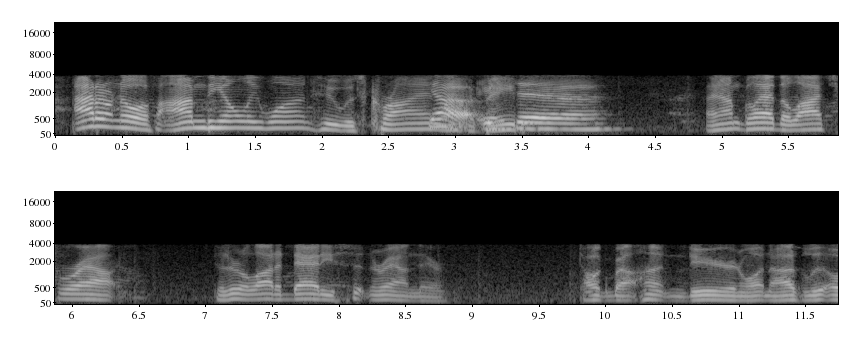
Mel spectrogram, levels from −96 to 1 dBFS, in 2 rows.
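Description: Right from the start there's echo with no canceller. The far end is clearly playing the call out of a loudspeaker, the mic is catching it, and nothing is scrubbing it out, so the speech comes back after roughly a fifth of a second of network round trip. It's faint, about 28 dB down, but you can hear it as a thin shadow trailing each phrase. That shadow is dulled further by the line itself, which stops at 4 kHz, consistent with a narrowband G.711-style call.

Underneath that, and also running the whole way through, is clock drift between sender and receiver. Here the sender's clock is slow, somewhere around 4 percent behind the receiver's. The jitter buffer on the receiving end keeps running low, so it has to keep stretching things out to avoid going empty. The result is a faintly uneven feel to the timing across the clip rather than any single obvious glitch.

That stretching shows up as repeated timing corrections from 0.34 s right to the end at 11.75 s. 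The receiver keeps repeating little slivers of audio, all in the same direction but at irregular spacing, which plays the sound back at about 96 percent speed. Over the stretch that adds something like 400 ms. Each edit is tiny, so it comes across as small hiccups and a slightly lagging, unsteady tempo rather than clear dropouts.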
